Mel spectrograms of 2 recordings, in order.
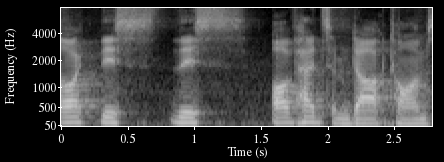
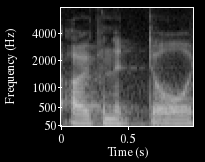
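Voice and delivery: ordinary talk

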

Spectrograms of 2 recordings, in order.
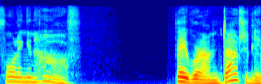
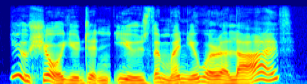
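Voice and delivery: sharp suspicion; 7 dB louder than usual. A narrator's reading. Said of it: "said Nanny sharply".

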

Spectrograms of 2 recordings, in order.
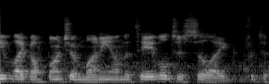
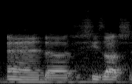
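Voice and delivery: normal talking voice

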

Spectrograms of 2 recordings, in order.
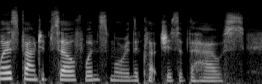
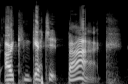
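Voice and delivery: loud, higher interruption; excited outburst; 4 semitones higher, 12 dB louder than usual. A narrator's reading. Wes interrupts Ricky about his glory, excited outburst. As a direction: burst in with sudden hope.

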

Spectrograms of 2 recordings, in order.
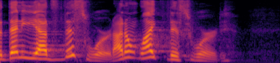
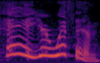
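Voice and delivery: put-on high, soft little-girl voice; imitated girl, high and hushed; 9 semitones higher, 15 dB quieter than usual. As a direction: pipe up small and high, like a child. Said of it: "a little girl comes and says".

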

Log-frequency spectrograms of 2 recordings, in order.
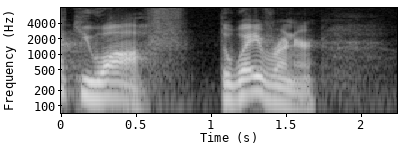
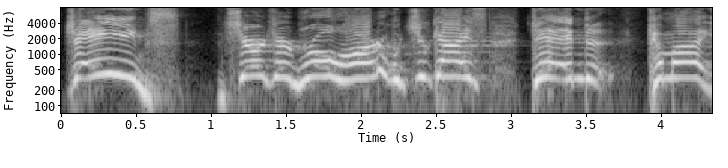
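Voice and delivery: yelling; 12 semitones higher than usual. Acted. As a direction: bark orders over the storm. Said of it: "you know, just yelling".

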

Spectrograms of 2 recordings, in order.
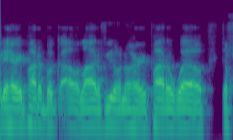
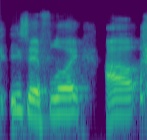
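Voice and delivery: laughing; 10 dB louder, slower than usual. Real, not acted. Laughing while retelling Fifty's dare.

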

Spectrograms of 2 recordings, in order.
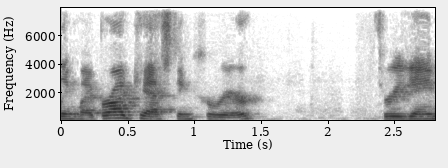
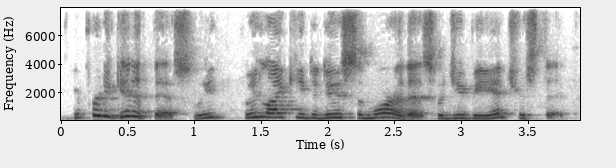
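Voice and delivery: producer's voice; 6 semitones higher, faster than usual. Retold or imitated. Producer's voice in retold story.

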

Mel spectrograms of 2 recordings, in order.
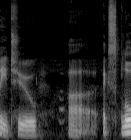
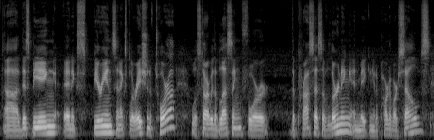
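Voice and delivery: normal talking voice

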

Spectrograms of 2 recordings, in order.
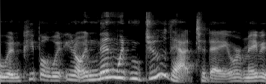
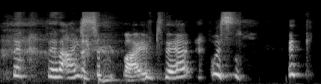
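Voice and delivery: high, slow, words broken by laughter; breaking up laughing; 10 semitones higher, 4 dB louder, slower than usual. Real, not acted. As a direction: struggle to talk through real laughter. Still laughing after the punchline.

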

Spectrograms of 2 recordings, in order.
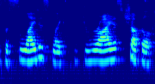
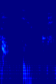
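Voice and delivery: quick secret whisper, breath only; hushed whisper; 16 dB quieter, much faster than usual. Acted. She whispers to the hidden player to wait. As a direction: whisper it so the visitor won't hear. Hiding Harry from the visitor.

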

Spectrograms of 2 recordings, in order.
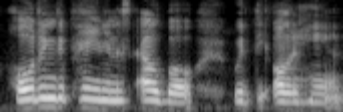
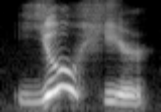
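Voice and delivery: sudden loud surprised question; surprised cry; 9 dB louder than usual. A narrator's reading. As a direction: blurt it out in shock. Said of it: "Winston cried out in surprise".

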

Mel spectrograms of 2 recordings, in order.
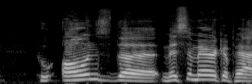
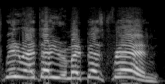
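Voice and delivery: mock shocked suspect; 9 semitones higher, 3 dB louder, faster than usual. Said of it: "suspect protests".

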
